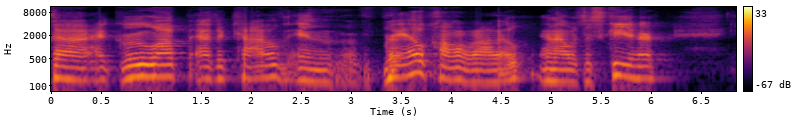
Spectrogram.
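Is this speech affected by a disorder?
Yes: salivary duct carcinoma surgery.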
